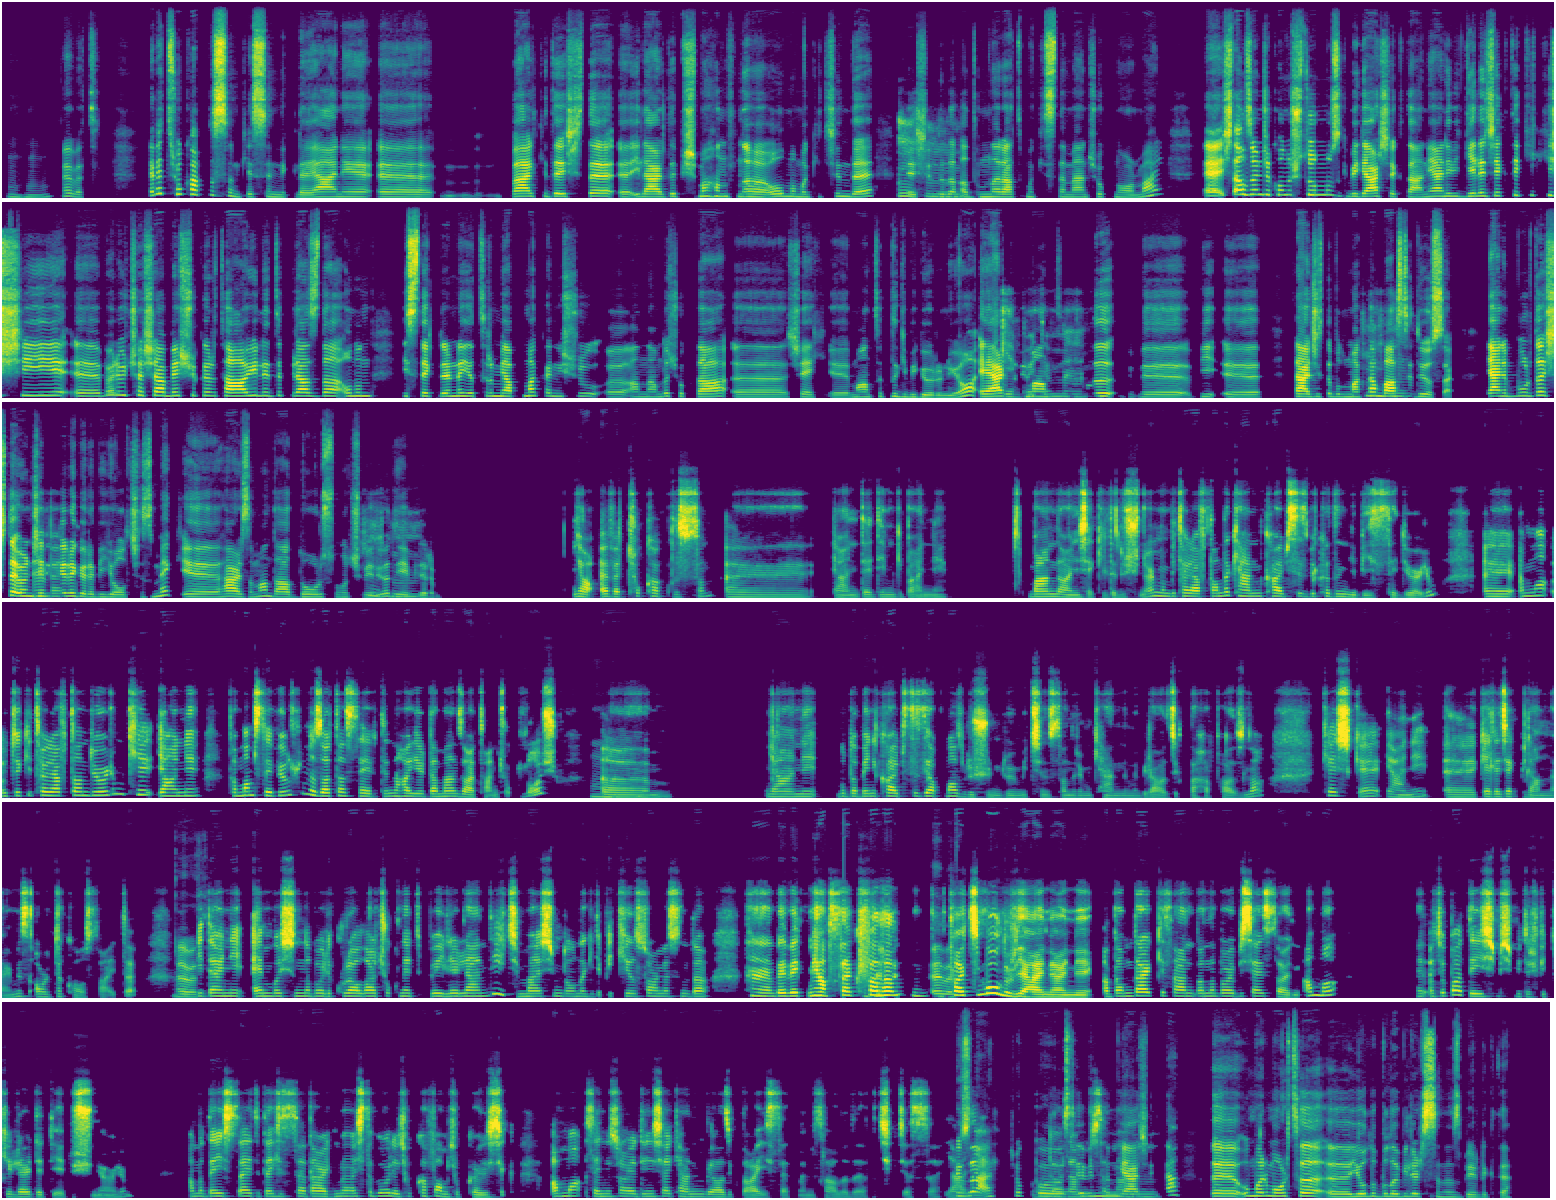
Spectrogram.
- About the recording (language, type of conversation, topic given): Turkish, advice, Gelecek planları (evlilik, taşınma, kariyer) konusunda yaşanan uyumsuzluğu nasıl çözebiliriz?
- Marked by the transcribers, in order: laughing while speaking: "pişman"; other background noise; tapping; giggle; other noise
